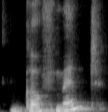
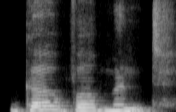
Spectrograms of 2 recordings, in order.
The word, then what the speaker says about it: government: next word government hmm government no the correct pronunciation is government it has three syllables government government government is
